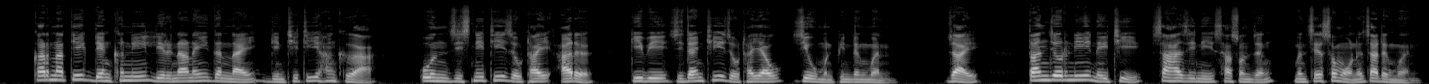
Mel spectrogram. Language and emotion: Bodo, neutral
